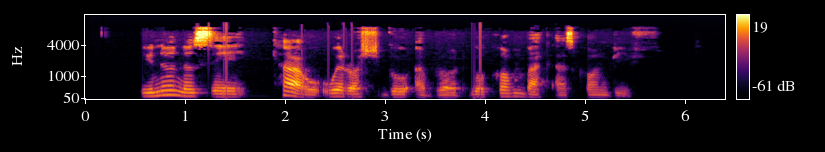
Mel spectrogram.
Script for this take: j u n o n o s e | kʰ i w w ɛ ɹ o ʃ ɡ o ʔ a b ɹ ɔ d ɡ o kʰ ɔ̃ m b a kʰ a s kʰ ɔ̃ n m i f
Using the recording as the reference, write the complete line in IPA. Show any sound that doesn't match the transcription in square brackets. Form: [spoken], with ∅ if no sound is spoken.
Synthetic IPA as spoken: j u n o n o s e | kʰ [a] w w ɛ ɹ [ɔ] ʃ ɡ o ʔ a b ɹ ɔ d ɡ o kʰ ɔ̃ m b a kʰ a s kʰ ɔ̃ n [b] i f

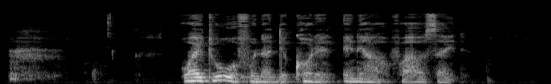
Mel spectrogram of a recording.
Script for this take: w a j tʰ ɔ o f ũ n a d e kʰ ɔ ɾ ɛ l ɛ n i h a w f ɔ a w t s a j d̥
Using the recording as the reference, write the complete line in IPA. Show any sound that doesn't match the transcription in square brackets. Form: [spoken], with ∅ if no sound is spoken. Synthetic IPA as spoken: w a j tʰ [u] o f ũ n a d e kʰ ɔ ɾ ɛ l ɛ n i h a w f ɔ a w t s a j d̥

